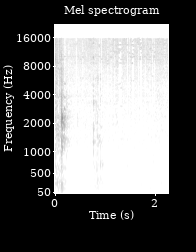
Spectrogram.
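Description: Near silence: room tone, with one brief faint click just after the start.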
